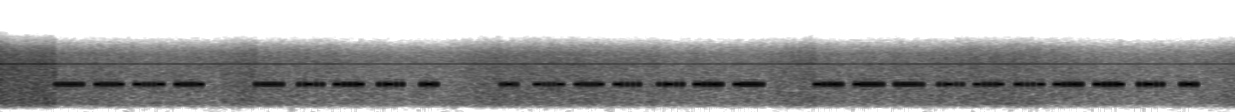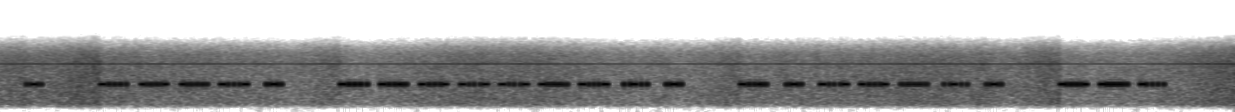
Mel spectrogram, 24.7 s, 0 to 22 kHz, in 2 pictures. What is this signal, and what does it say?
Hellschreiber (Feld-Hell, 122.5 baud), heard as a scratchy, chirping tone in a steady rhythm, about 1000 Hz, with radio static and a steady whistle near 2090 Hz. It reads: SONO STATI INOLTRE RESTAURATI I POCHI FRAMMENTI RIMASTI DEL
